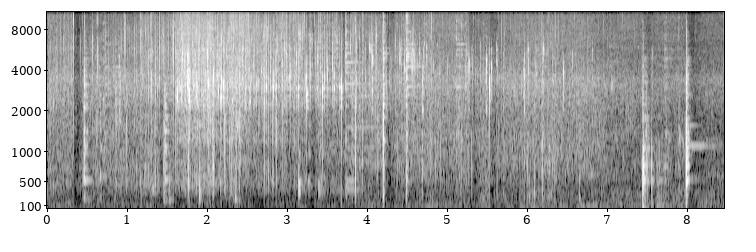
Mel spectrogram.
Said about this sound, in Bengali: এই দেখুন মাছগুলো কিন্তু বেশ লাল লাল করে ভেজে নিয়েছি।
